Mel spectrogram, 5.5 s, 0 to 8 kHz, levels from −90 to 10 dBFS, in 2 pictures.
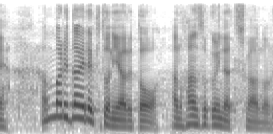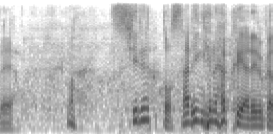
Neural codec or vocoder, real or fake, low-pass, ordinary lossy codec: codec, 16 kHz, 4.8 kbps, FACodec; fake; 7.2 kHz; none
